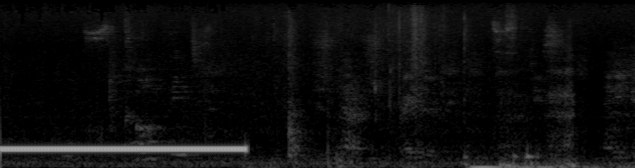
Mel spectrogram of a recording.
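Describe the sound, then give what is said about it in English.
A telephone ringback tone sounds while calling someone's mother, a single loud, steady burst for about two seconds, then cuts off, leaving faint background voices and noise. “Is it ringing? Yeah.”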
